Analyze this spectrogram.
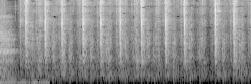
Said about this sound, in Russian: Стучит машинка, и губы Марии Петровны продолжают некрасиво двигаться и шепчут эти трудные слова в длинном-длинном проекте канализации С. Петербурга.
